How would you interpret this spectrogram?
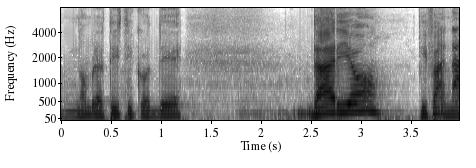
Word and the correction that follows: Faini: Faini. – Ah, Faini, perdón. Dario Faini, ok.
